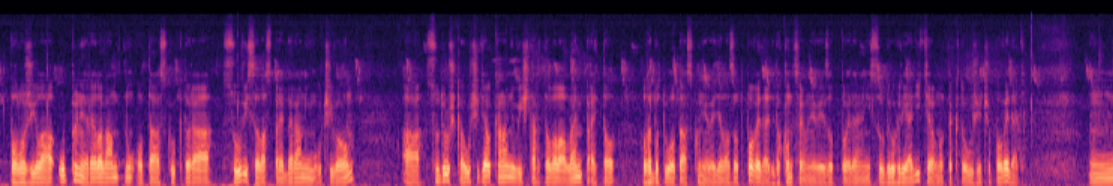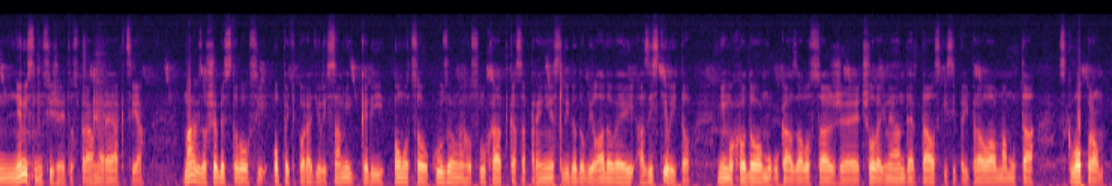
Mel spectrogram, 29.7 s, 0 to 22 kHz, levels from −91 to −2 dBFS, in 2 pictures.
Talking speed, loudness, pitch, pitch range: 150 wpm, -19 LUFS, 95 Hz, 90-100 Hz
